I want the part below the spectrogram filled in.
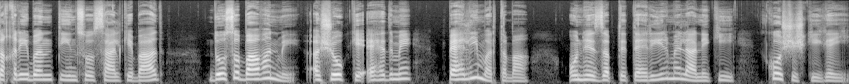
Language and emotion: Urdu, neutral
